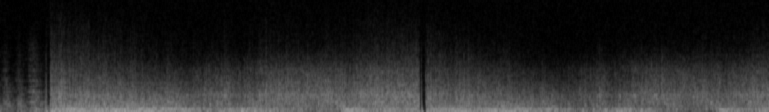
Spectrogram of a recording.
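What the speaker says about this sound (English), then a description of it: "they're blasting a path through a wilderness never before conquered by man." Blasting for a military highway through untamed jungle wilderness: a sustained, loud, rumbling roar of explosions that swells in abruptly and rolls on continuously without pause, heavy and booming like distant thunder.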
